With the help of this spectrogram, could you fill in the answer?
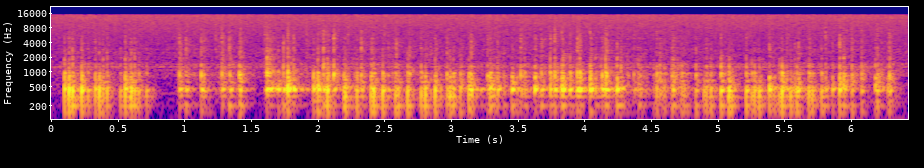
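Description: A black, leather-textured hollow hard-shell clarinet case has its lid rubbed, scratched and tapped by both hands with nails and fingertips. The sound is a dense run of quick, dry scratches and light taps. It has a hollow midrange resonance around 440 Hz that rises and falls in uneven bursts.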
